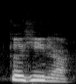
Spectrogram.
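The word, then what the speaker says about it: ゴジラ: Here I have a haul of 6 VHS Toho Studio movies, mostly featuring Godzilla, or in Japanese, Godzilla or Gojira, depending upon the pronunciation and translator you use.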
